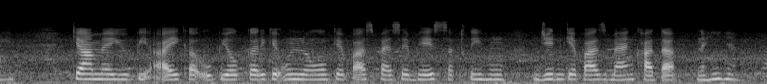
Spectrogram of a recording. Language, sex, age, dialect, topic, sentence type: Hindi, female, 18-24, Hindustani Malvi Khadi Boli, banking, question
